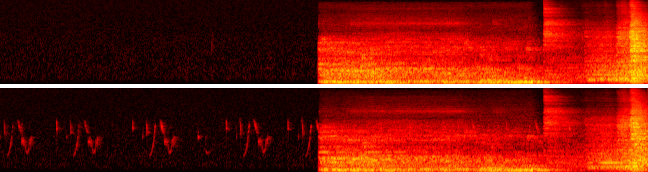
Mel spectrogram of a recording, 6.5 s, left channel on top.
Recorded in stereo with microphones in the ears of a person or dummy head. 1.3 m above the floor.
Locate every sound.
3.2 s breathing: 60° left (ahead or behind), 0.9 m
5.4 s a sliding door: 20° left (ahead or behind), 1.1 m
